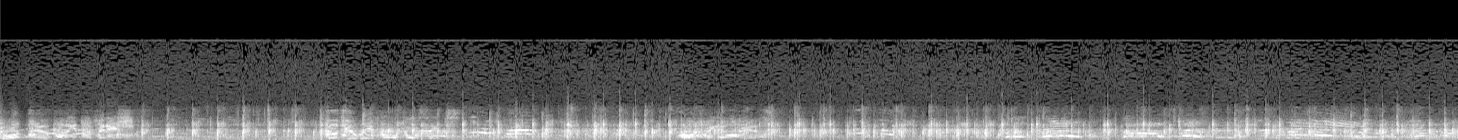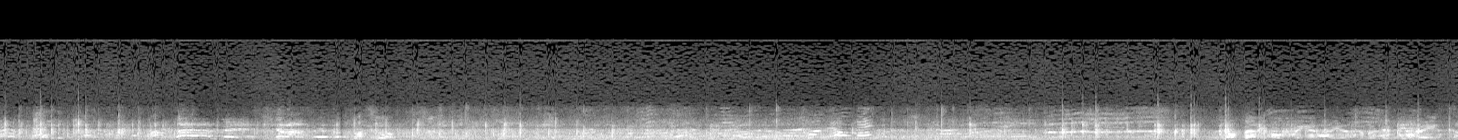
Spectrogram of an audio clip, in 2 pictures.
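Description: Indistinct chatter of spectators' voices in the open air, with no clear words, over a steady low hum.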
